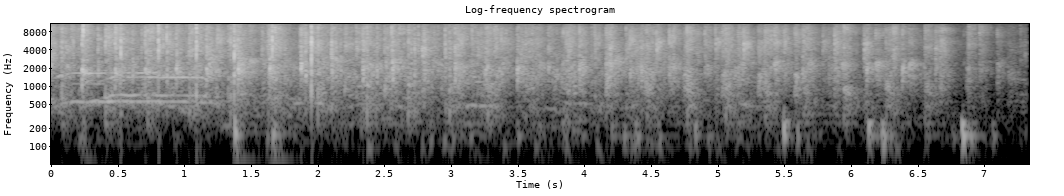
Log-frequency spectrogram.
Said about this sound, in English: Big round of applause. Please, a warm welcome and a big applause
